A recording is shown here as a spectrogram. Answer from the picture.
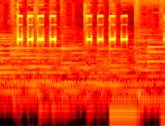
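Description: Countdown-timer beeping: two groups of four quick, high digital alarm-clock beeps, about a second apart, over soft background music.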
